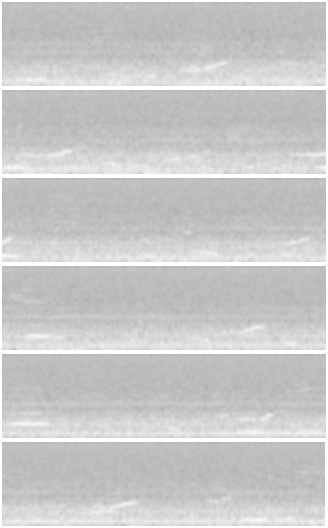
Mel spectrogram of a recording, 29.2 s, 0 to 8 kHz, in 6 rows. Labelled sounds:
1.4	1.7	humpback whale, 2.2 to 2.4 kHz
14.9	15.3	humpback whale, 2.1 to 2.3 kHz
23.8	24.5	humpback whale, 2.1 to 2.5 kHz

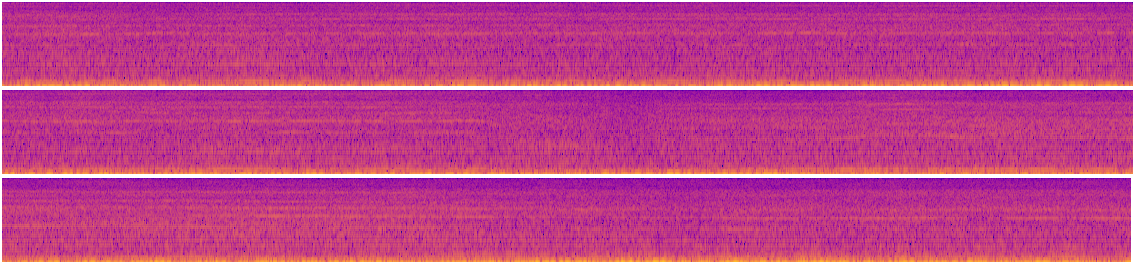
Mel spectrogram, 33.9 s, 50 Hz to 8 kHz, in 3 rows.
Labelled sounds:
15.7	16.1	vessel noise, 1.7 to 3.6 kHz

